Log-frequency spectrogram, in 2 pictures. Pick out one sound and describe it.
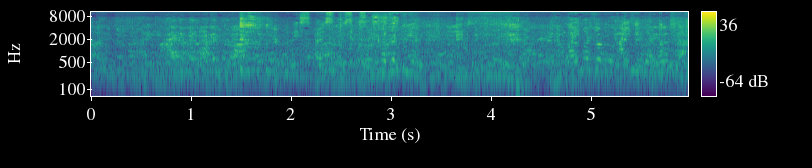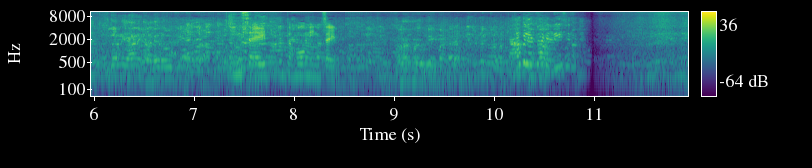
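A crowd of adults chatters nearby in a busy, lively room.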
